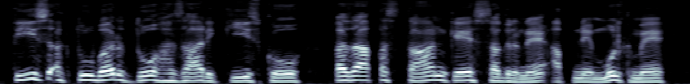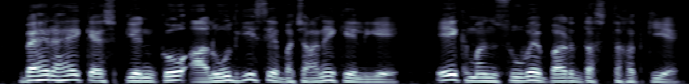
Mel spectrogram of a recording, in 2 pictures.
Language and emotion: Urdu, neutral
